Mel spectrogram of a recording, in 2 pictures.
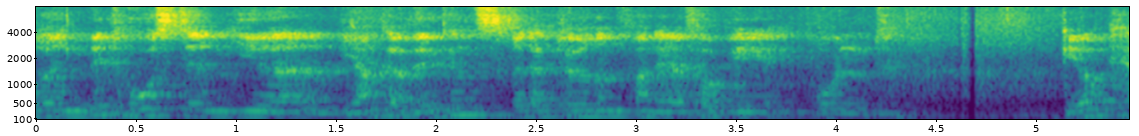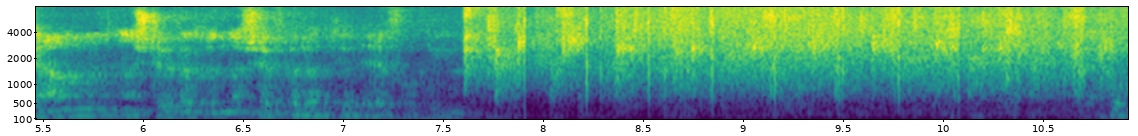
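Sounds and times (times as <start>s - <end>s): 
speech: 0.0s - 4.4s, 5.2s - 7.5s
audience applause: 7.6s - 10.9s.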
